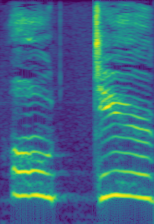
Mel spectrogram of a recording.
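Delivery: high groaning oh dear; pained engine groan. A narrator's reading. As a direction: groan it out in distress. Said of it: "groaned Thomas".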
